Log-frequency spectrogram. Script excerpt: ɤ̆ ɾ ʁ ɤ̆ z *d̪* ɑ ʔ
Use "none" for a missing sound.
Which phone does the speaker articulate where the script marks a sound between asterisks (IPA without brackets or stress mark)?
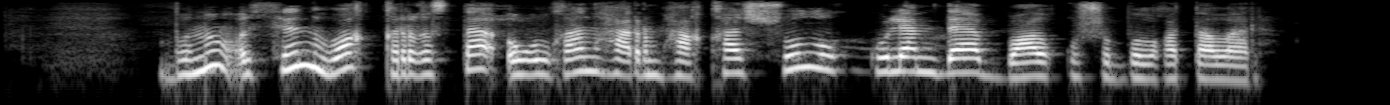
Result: t̪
